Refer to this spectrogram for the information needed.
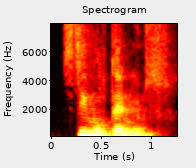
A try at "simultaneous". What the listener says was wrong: Yeah, that's it. Simultaneous. That's it. Pretty much.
